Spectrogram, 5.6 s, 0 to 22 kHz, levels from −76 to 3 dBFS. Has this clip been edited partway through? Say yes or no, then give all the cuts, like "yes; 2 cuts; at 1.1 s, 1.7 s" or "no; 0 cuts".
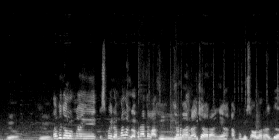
yes; 1 cut; at 3.4 s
